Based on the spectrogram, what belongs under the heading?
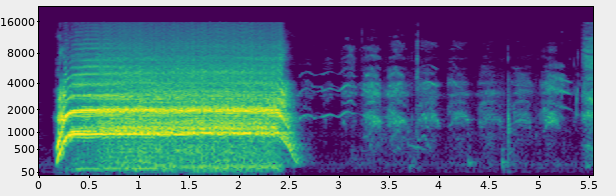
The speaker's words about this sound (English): So how good is your shriek today? Can you really shriek? I can still scream pretty loud.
